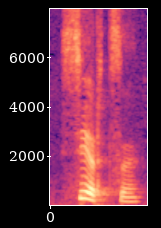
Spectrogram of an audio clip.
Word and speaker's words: сердце: лестница произносятся без т сердце без д чувства без в этот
